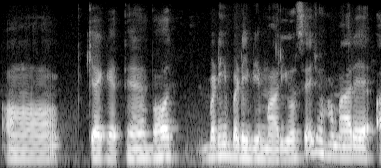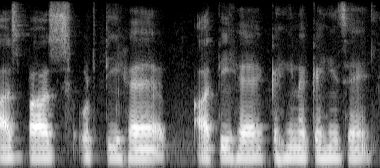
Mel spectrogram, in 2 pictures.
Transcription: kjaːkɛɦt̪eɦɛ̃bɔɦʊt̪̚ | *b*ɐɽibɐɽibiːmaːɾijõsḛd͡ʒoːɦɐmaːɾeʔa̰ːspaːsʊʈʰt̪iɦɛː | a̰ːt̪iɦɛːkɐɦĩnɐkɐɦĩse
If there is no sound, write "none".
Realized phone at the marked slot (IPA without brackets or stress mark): b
